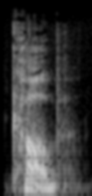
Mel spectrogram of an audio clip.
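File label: "cob", British English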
